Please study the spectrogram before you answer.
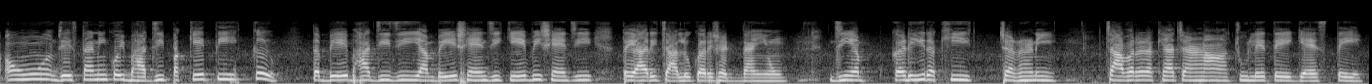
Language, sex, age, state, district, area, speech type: Sindhi, female, 45-60, Madhya Pradesh, Katni, urban, spontaneous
